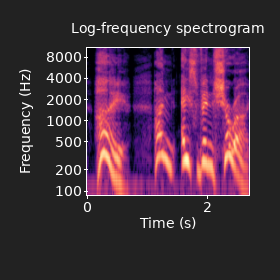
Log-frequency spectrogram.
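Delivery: loud, high, drawn-out bad impression; hammed-up comic movie detective; Jim Carrey. Streamer mocking people's obvious impressions, loud hammed-up catchphrase voice. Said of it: "trying to do, like, a Jim Carrey".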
